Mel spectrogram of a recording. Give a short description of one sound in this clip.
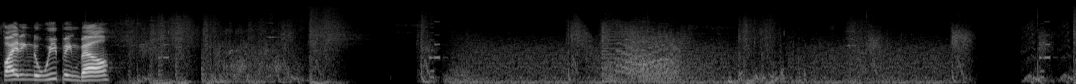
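Electronic battle sound effects zap, pop and crackle.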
